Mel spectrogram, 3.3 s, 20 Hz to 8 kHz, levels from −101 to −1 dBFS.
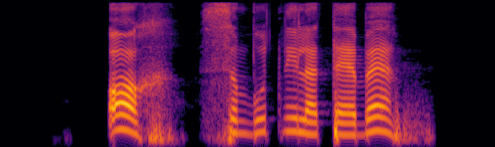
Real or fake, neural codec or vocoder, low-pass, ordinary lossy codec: real; none; none; none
